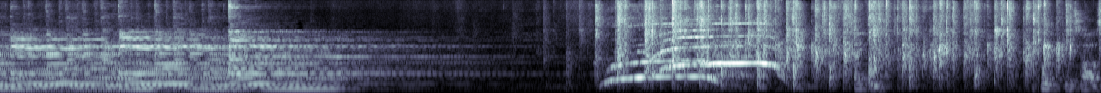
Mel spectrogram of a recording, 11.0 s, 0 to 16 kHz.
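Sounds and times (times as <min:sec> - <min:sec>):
electric guitar chord ringing: 0:00.0 - 0:05.5
audience clapping: 0:05.4 - 0:11.0
voices cheering: 0:06.0 - 0:08.1.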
